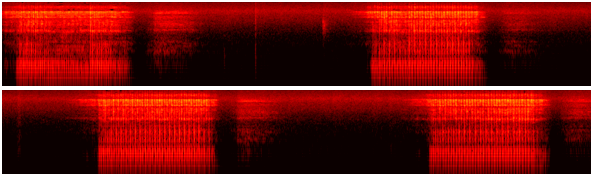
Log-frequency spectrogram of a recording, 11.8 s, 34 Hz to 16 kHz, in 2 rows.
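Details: Snoring during a short, light nap (cat nap): loud, rattling snores on each breath in, with quieter breaths out, about 18 breaths a minute.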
